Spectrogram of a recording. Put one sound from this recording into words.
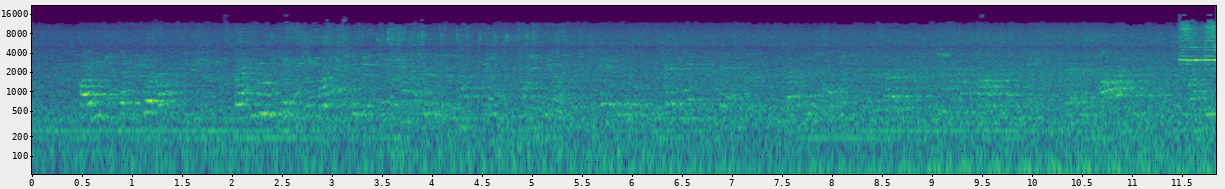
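A parked train hums steadily.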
